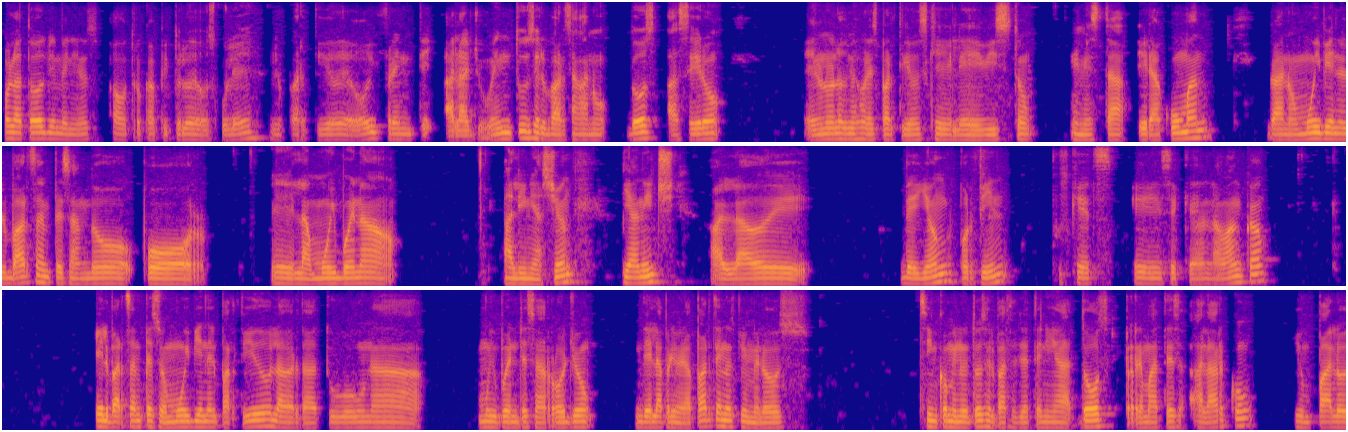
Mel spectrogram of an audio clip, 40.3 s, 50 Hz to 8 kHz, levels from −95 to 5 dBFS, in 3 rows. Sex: male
